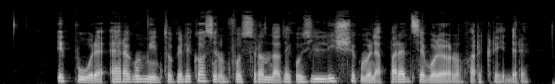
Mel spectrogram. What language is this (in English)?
Italian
